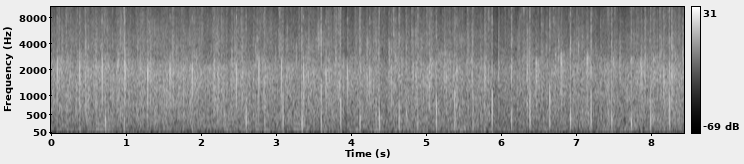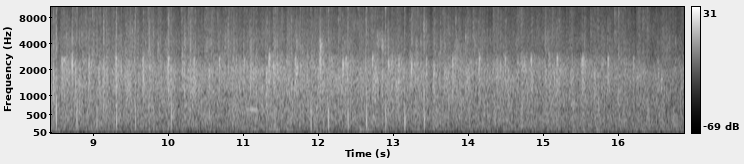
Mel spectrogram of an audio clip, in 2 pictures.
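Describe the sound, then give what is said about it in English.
Sustained applause from an audience for the Ogden Surgical staff, a dense steady patter of many hands clapping at an even loudness for around seventeen seconds, with no voices standing out. “if you could please give them a round of applause.”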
